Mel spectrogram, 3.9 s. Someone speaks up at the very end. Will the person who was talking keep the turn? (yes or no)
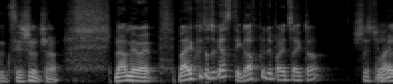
no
